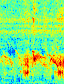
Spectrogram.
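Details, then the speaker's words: A held Tiger-breed chick with a cold gives short, rough, husky calls with a cough-like catch, a respiratory sound of poultry cold. "দেখেন মুরগিটা আমি ধরার পরে একটা শব্দ করছে। শব্দটায় কাশের আওয়াজ পাওয়া যায়।"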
